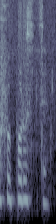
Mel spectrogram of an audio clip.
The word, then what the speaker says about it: w Polsce: Yeah, no, Japonka w Polsce. Japonka W Polsce. w Polsce. Yeah, because of P, so it should be f, pronounced f.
